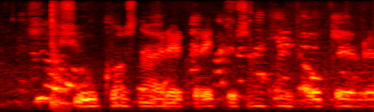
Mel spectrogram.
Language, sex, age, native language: Icelandic, male, 11, Icelandic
